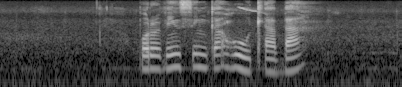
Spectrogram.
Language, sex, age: Southern Sotho, female, 22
